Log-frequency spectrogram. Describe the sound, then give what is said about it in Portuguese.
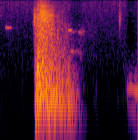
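A knock on a door: one fairly loud, dull burst of thuds lasting under a second, then quiet, with a few faint soft sounds near the end and no talking. “Tem gente na porta, gente?”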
